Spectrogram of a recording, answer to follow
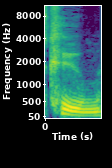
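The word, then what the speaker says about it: Combe: Is it pronounced comb or kum? Thomas kum.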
